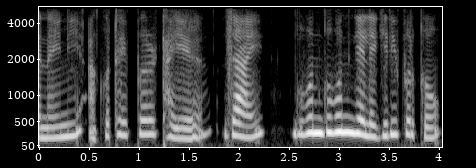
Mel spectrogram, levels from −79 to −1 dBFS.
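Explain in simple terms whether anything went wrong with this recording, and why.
Aliasing runs through the whole clip. The speech was squeezed into a lower sample rate, which fits a drop to about 11 kHz, without first removing the high sounds. Anything above 5.5 kHz folds back as false tones, so hissy sounds turn gritty and metallic.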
